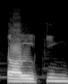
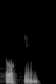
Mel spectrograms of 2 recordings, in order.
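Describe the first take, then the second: First: The L sound is pronounced before the K. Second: The L sound is silent in the word. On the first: It is a memory aid for the spelling. The speaker calls it wrong. "এনে উচ্চাৰণটো এলৰ উচ্চাৰণ নহয়" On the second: It is how the word is actually spoken. The speaker calls it right. "কোনোবাই সুধিলে টকিং বুলিহে ক'বা"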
